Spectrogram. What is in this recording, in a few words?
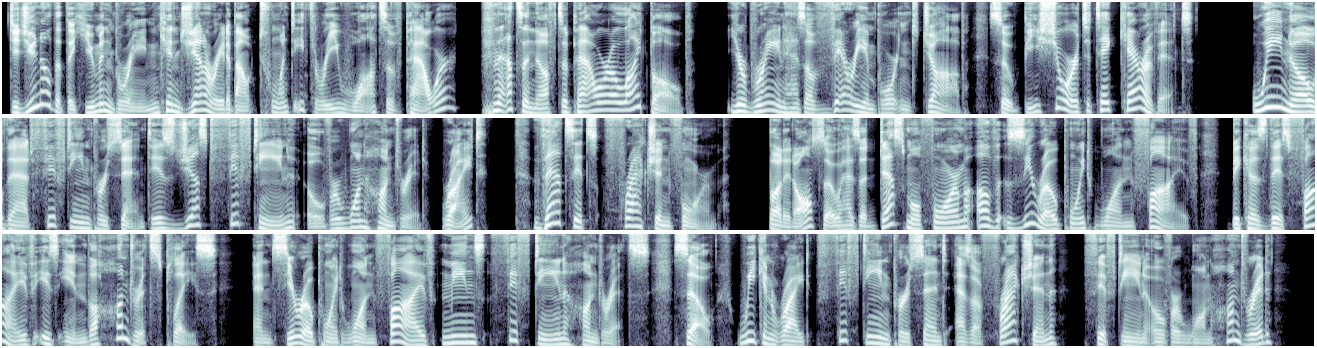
Corporate Reel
